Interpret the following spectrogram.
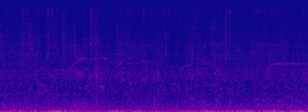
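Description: Outdoor park ambience heard while walking: a constant low rumble with faint footsteps. Over it come distant voices and a few short high calls that rise and fall.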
